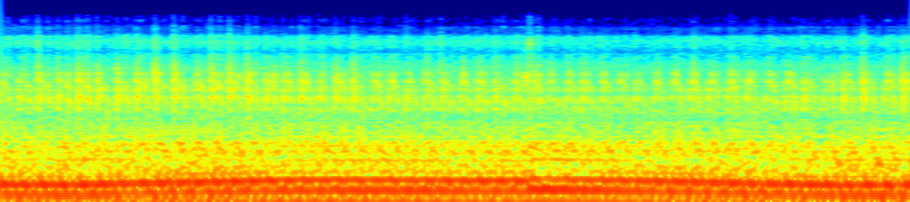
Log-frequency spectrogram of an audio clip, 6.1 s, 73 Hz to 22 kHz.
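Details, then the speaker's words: John Deere 1010 crawler dozer diesel, sat about 12 years, running after bleeding air from injectors: deep, even clatter holding steady idle with no misses or hunting; normal idle. "well there it is i mean it's fixed up and running don't really have anything good push with it but it all works so i guess that was a success"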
